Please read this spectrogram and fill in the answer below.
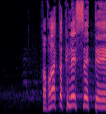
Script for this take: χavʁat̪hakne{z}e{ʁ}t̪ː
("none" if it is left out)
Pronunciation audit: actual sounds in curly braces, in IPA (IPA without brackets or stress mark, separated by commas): s, none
